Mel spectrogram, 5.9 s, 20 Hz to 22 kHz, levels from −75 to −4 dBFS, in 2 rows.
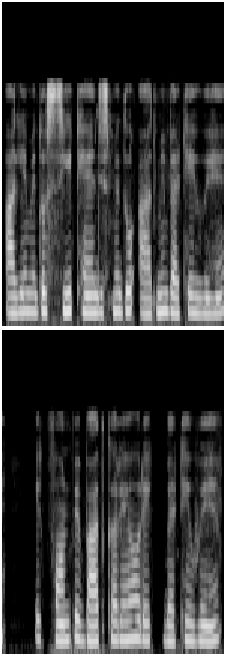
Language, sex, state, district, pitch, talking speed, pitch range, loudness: Hindi, female, Jharkhand, Deoghar, 215 Hz, 230 wpm, 200-225 Hz, -17 LUFS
